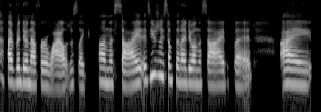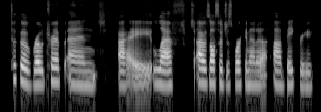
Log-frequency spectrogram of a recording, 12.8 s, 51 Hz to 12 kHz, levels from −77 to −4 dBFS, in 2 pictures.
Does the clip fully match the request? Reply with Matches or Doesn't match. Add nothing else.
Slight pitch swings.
Matches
